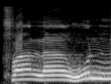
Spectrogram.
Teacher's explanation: Nun yang bertasdid gunah musadadah kita tekan selama tiga harakat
